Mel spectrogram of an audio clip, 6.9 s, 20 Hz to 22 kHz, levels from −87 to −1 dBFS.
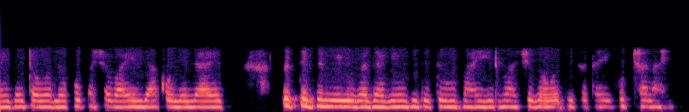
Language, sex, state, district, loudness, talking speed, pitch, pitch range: Marathi, female, Maharashtra, Dhule, -24 LUFS, 190 wpm, 215 Hz, 210-220 Hz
